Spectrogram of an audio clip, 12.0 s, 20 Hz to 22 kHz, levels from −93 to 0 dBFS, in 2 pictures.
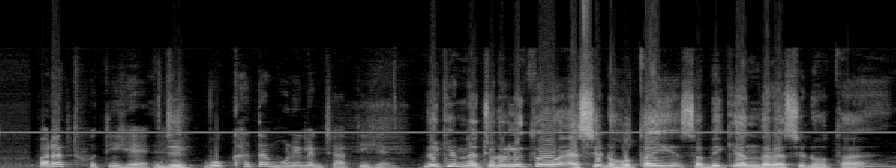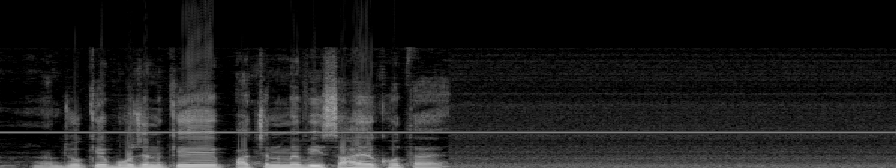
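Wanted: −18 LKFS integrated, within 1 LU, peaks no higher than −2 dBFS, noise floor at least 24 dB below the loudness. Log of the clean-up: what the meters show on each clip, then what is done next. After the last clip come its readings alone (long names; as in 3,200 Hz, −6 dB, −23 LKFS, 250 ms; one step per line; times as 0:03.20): share of clipped samples 0.8%; peaks flattened at −16.5 dBFS; interfering tone 4,700 Hz; level of the tone −46 dBFS; integrated loudness −26.5 LKFS; sample peak −16.5 dBFS; target loudness −18.0 LKFS
→ clipped peaks rebuilt −16.5 dBFS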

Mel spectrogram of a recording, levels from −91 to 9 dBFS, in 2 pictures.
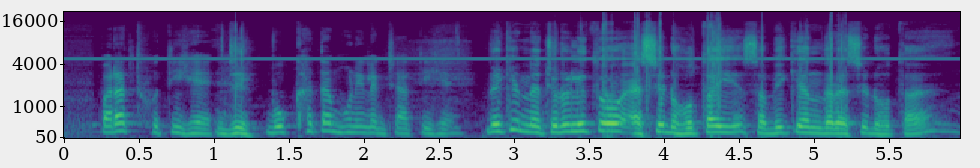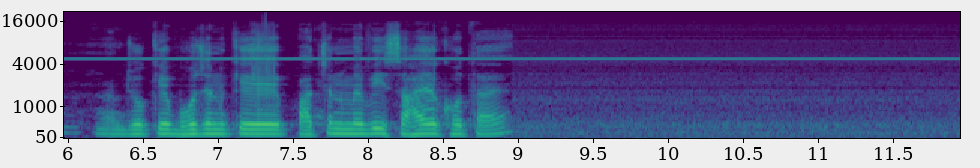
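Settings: share of clipped samples 0.0%; interfering tone 4,700 Hz; level of the tone −46 dBFS
→ notch filter 4,700 Hz, Q 30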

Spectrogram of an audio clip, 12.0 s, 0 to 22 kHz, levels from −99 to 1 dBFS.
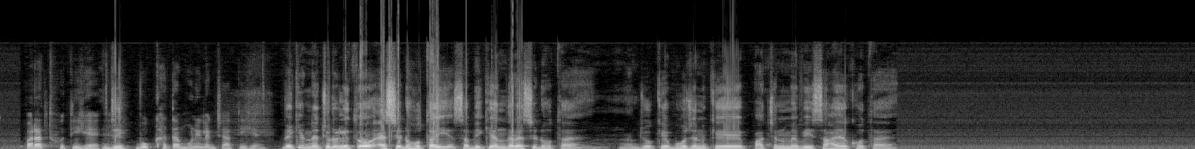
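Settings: interfering tone none found; integrated loudness −26.0 LKFS; sample peak −7.0 dBFS; target loudness −18.0 LKFS
→ level +8 dB
brickwall limiter −2 dBFS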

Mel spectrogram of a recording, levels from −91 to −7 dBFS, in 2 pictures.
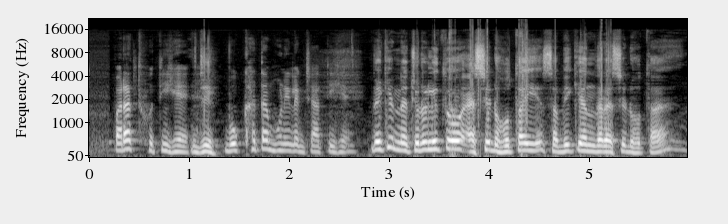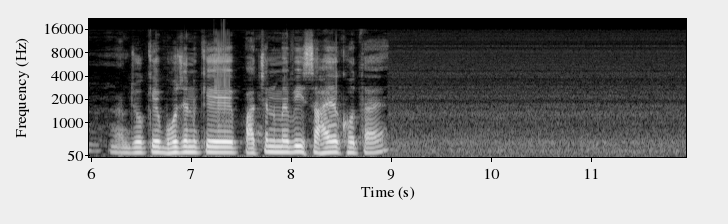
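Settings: integrated loudness −18.5 LKFS; sample peak −2.0 dBFS; background noise floor −47 dBFS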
